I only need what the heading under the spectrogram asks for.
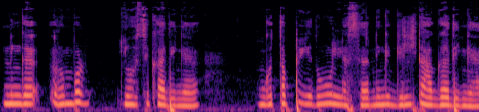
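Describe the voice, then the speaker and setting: A woman voicing a gentle young office worker in a cartoon who patiently comforts her boss. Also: sits high, fairly even intonation, moderate pace, slight background noise, lightly acted. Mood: reassuring. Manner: soothing, patient, warmly persuasive. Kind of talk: cartoon voice acting.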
